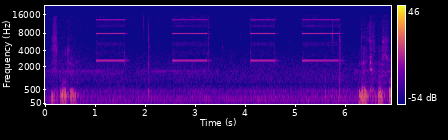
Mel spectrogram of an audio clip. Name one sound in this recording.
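A multimeter beeps in short bursts.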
